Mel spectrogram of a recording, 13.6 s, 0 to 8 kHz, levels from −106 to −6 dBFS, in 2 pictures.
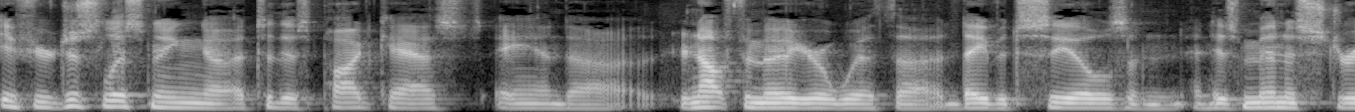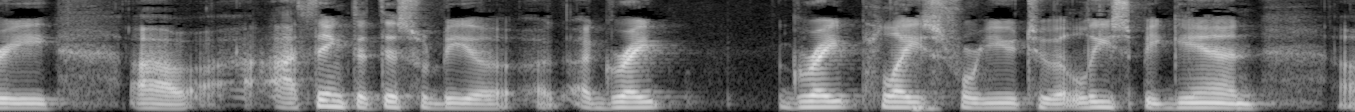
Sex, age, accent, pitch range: male, 40-59, American, 120-140 Hz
